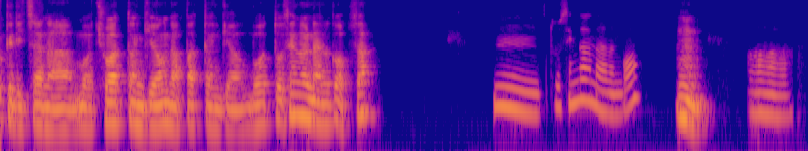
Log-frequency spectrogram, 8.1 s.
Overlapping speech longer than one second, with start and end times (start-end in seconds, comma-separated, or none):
none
